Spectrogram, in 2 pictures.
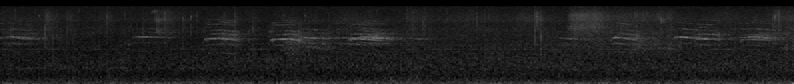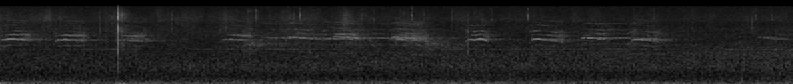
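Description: Birds calling with short, high chirps in runs of several notes, over a steady outdoor background rumble. A single sharp click comes about nine seconds in.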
